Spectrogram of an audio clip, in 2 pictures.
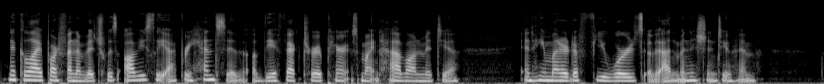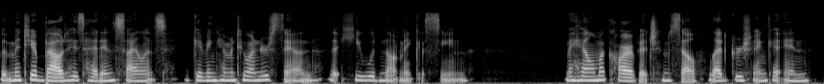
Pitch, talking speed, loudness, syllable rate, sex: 180 Hz, 175 wpm, -20 LUFS, 6.1 syllables/s, female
